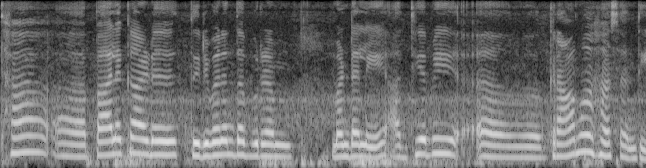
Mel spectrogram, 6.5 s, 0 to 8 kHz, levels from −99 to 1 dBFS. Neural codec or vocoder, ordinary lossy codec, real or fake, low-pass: none; none; real; none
